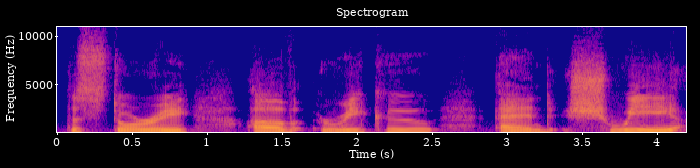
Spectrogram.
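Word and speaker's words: Schwi: And so Tet relays the story of Riku and Shui. I think I'm pronouncing that right. It's S-C-H-W-I. Shui.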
